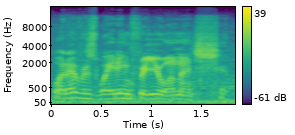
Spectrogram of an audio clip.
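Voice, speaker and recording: A bright-voiced disillusioned deserter. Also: male voice, medium pitch, steady tone, brisk, slight background noise. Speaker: game character. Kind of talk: video game cutscene acting.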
